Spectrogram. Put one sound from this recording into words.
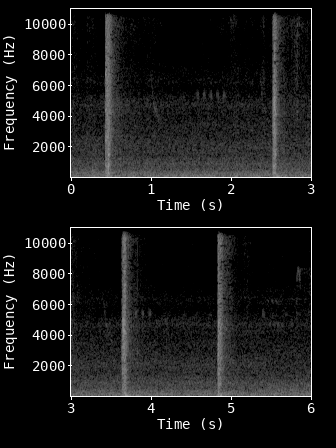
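A machete chops sharply into plants several times.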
